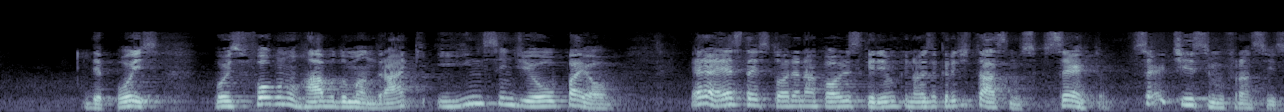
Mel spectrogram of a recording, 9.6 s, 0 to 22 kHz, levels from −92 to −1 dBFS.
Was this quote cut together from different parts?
yes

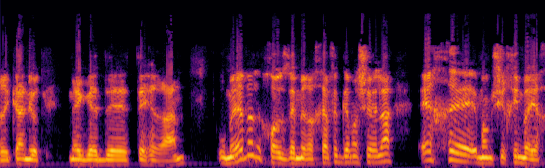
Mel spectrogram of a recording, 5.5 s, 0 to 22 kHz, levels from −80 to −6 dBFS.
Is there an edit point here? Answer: no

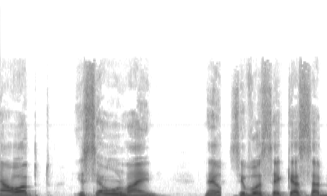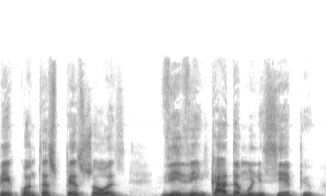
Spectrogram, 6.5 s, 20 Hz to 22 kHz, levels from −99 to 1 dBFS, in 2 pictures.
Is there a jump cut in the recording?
yes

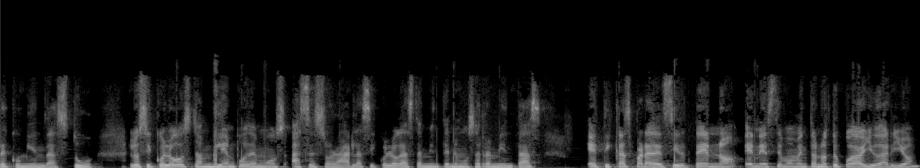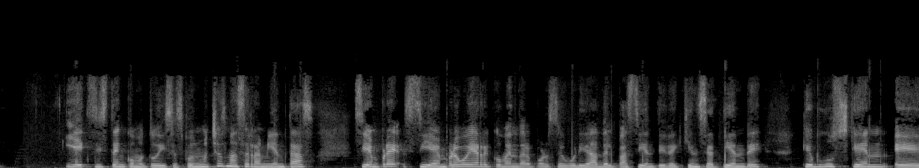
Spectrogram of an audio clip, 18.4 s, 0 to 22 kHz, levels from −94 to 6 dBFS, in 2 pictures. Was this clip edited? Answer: no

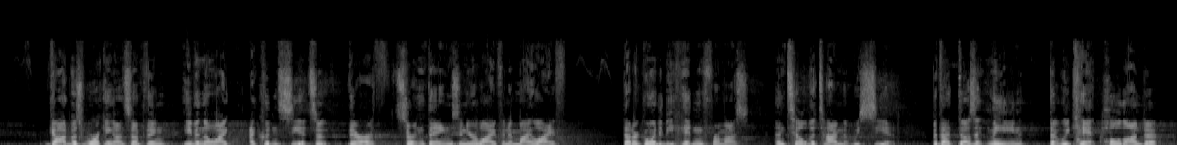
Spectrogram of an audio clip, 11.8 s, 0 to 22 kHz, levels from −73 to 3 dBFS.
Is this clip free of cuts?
yes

